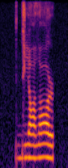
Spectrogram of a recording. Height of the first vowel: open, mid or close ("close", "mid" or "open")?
close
